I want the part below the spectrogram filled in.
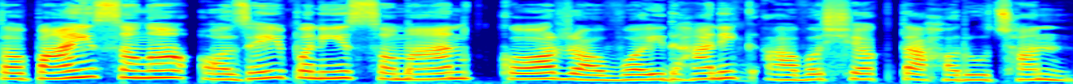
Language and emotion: Nepali, neutral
